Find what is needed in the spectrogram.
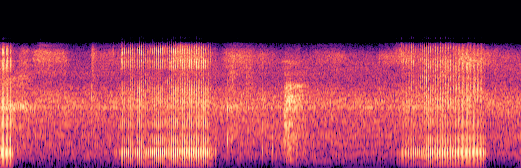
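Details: Pet snoring: slow, raspy snoring breaths, about two cycles in eight seconds, with a quiet fluttering snort between them.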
